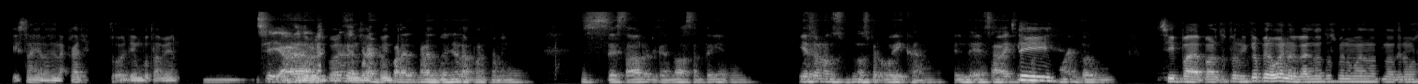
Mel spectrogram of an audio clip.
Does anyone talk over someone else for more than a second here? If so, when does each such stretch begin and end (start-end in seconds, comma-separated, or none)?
2.8-4.0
